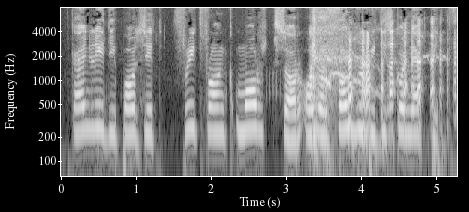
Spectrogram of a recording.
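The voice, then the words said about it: Put-on French accent. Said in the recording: “French accent I've ever heard.”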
